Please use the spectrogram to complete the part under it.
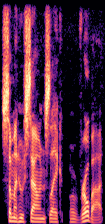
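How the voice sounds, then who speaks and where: A man's voice: medium pitch, a little slow, darkish tone, no echo. A man answering as an interview guest, talking conversationally and explaining things step by step with examples. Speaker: interview guest, audio drama creator.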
